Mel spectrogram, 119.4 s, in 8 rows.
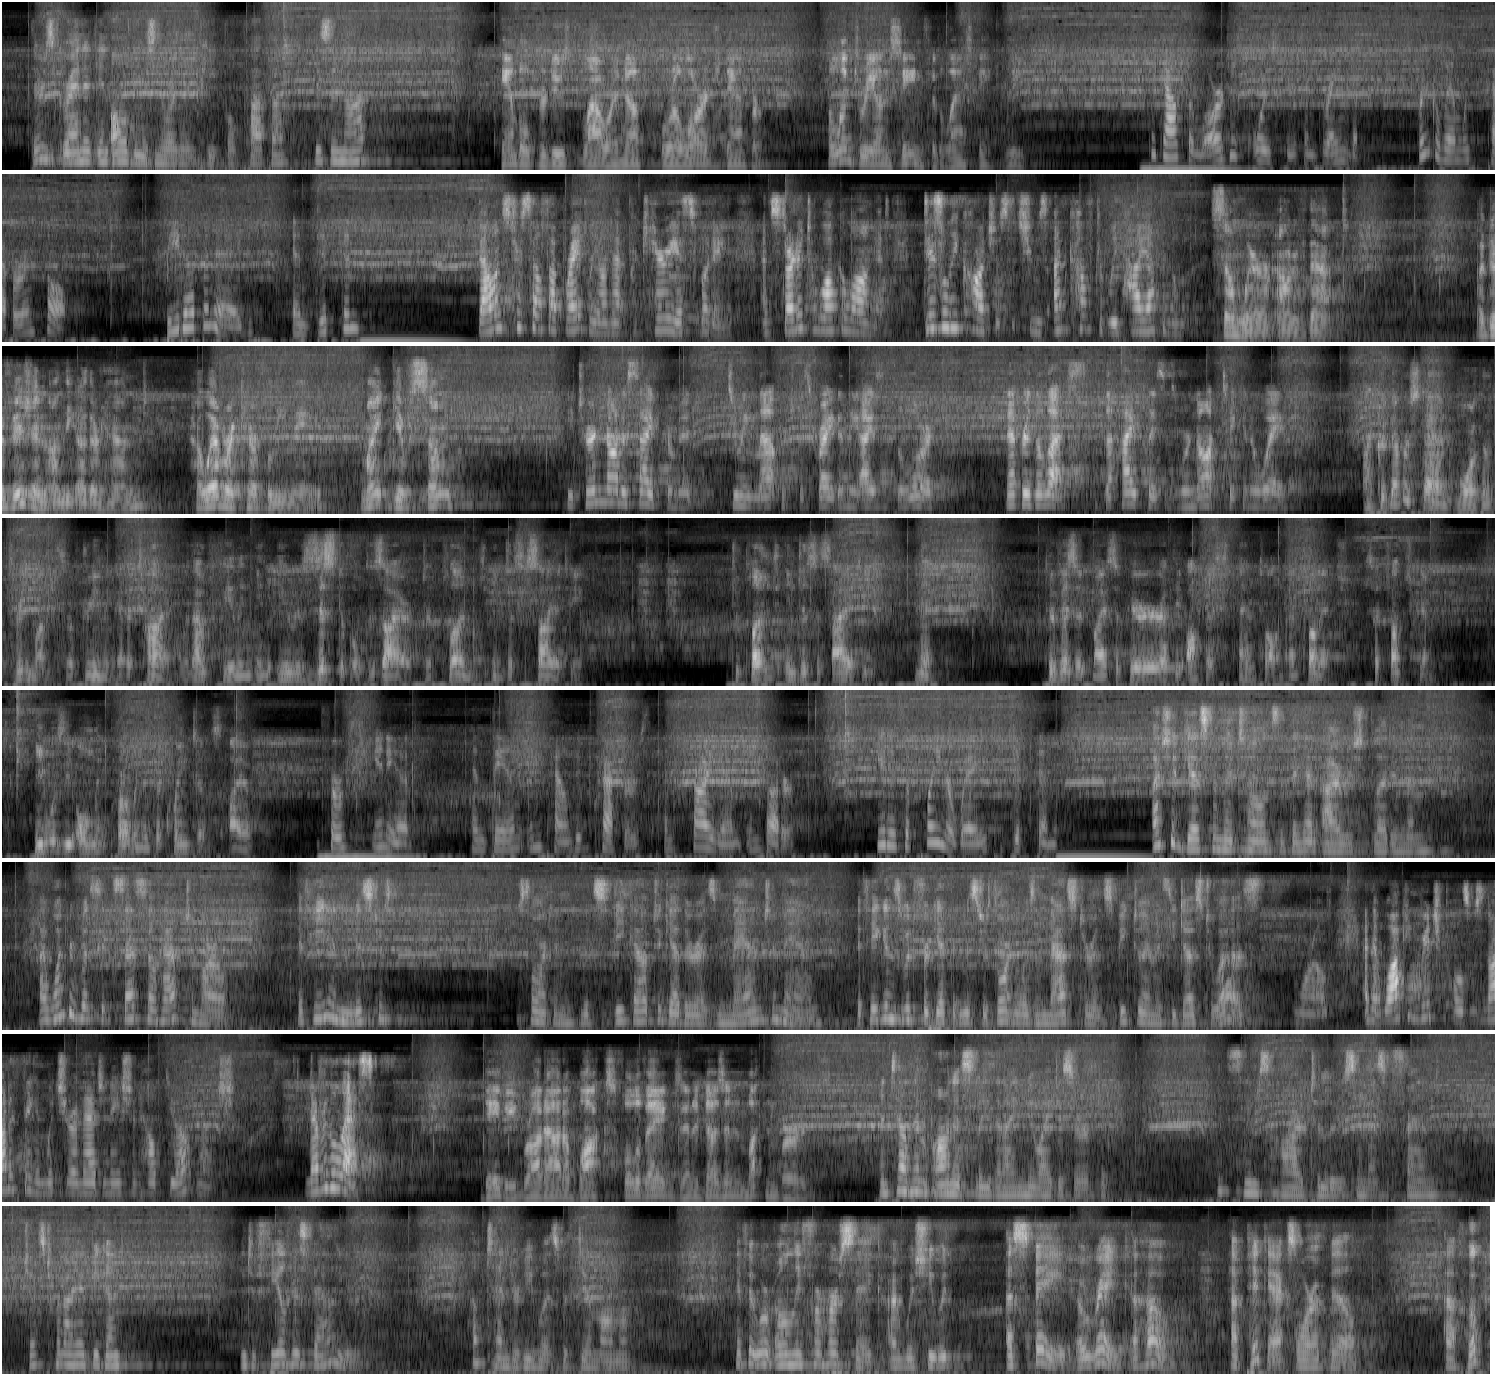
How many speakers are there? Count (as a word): seven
